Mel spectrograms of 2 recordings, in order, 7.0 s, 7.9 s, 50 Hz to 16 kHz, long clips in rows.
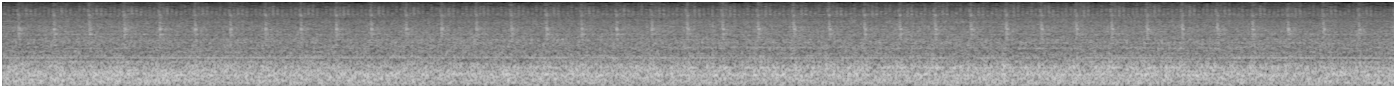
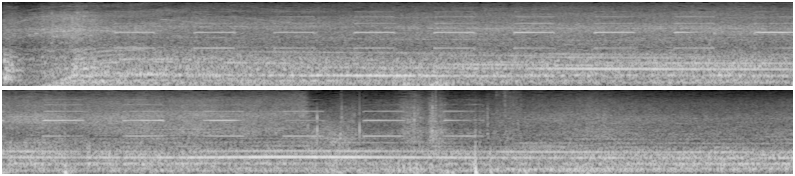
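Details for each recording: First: Mercedes SL 500 R129 V8, about 85,000–90,000 km, ex-Japan; steady idle with faint regular fast ticking from the left cylinder bank after reassembly, suspected noisy hydraulic lifter, still present. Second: Mercedes SL 500 R129 V8, about 85,000–90,000 km, first start after the weekend, checked for a reported rattle also heard while driving: it idles quietly and evenly with no rattle or knock; quiet idle, no rattle.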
